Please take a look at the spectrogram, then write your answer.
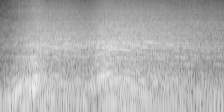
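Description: A powerful new black Dodge Challenger in a car showroom revs loudly, recorded with a microphone under the hood, its deep roar swelling twice with a rising whine before settling into a rumbling growl. No one speaks.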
